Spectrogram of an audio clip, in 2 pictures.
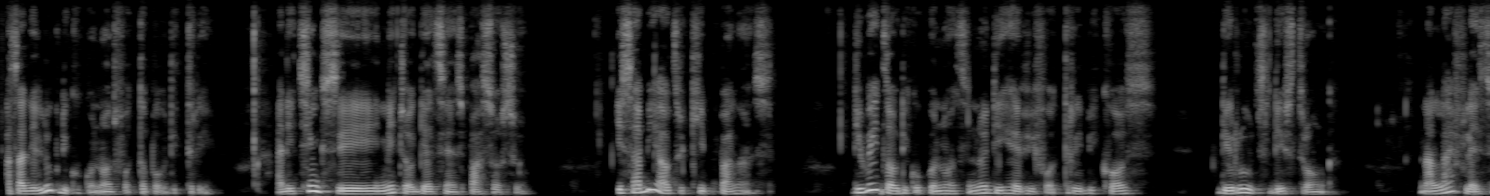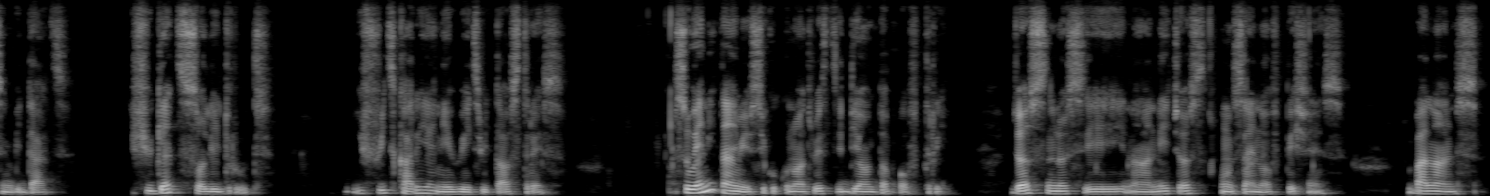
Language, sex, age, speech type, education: Nigerian Pidgin, male, 46-60, spontaneous, tertiary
